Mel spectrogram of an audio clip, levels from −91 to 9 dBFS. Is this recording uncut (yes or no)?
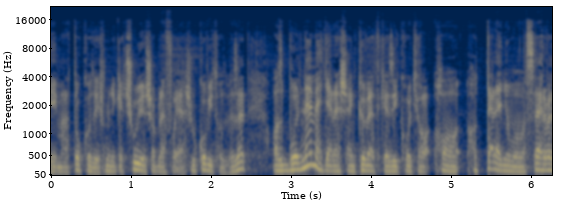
yes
